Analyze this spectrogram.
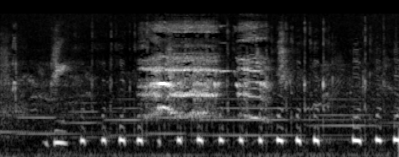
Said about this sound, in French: Là, vous avez des poules, ce qu'on appelle les nègres soies.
